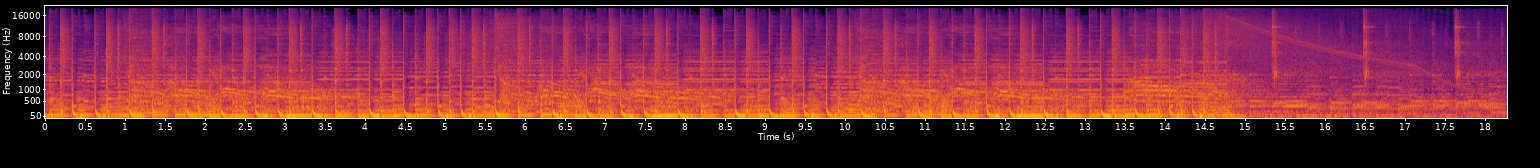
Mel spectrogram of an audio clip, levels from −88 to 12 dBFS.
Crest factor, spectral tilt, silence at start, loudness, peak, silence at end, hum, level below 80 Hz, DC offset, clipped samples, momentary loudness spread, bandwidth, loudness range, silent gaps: 12 dB; -5 dB/octave; 0 s; -13 LUFS; 0 dBFS; 0 s; none; -16 dBFS; under 0.1%; under 0.1%; 8 LU; over 20 kHz; 3 LU; none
